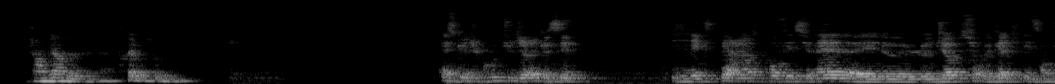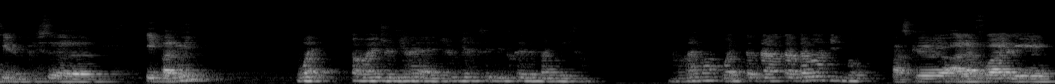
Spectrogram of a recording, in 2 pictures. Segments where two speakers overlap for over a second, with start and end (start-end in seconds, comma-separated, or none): none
